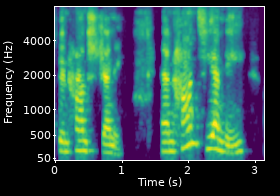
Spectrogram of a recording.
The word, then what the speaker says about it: Jenny: And Hans Jenny, J is actually pronounced as Y, he's Swiss.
